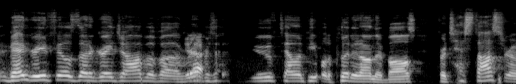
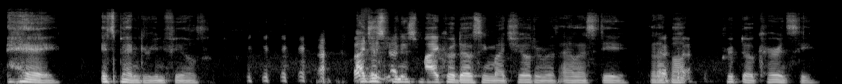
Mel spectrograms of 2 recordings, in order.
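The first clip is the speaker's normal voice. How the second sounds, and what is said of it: Weak Ben Greenfield impression. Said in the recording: “do a Ben Greenfield impression ... That was bad. That wasn't a good one. ... I got the hey was right. The hey is the only one I can do.”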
